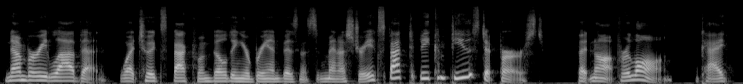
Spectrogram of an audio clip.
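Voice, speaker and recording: A woman's voice: deep voice, big pitch swings, moderate pace, no room sound, studio quality. A woman hosting a faith-based business podcast, teaching in an emphatic, preachy way and reading testimonials aloud. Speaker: podcast host and business coach. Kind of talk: motivational teaching talk.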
